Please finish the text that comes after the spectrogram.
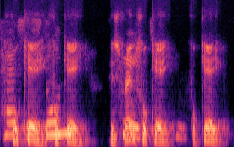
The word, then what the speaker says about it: Fouquet: When she told him that she had some papers which proved that his friend Forget has stolen. His friend Fouquet. Fouquet. The letter T here is silent.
